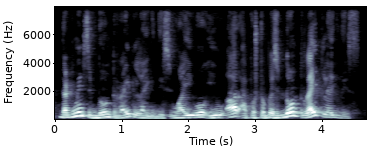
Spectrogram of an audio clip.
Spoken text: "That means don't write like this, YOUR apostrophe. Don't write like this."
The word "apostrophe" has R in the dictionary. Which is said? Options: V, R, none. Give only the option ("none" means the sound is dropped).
none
